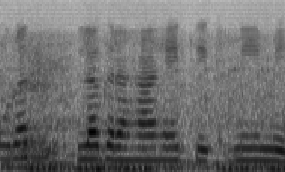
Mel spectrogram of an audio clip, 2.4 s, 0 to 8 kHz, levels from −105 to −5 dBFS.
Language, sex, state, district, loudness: Hindi, female, Bihar, Vaishali, -18 LUFS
